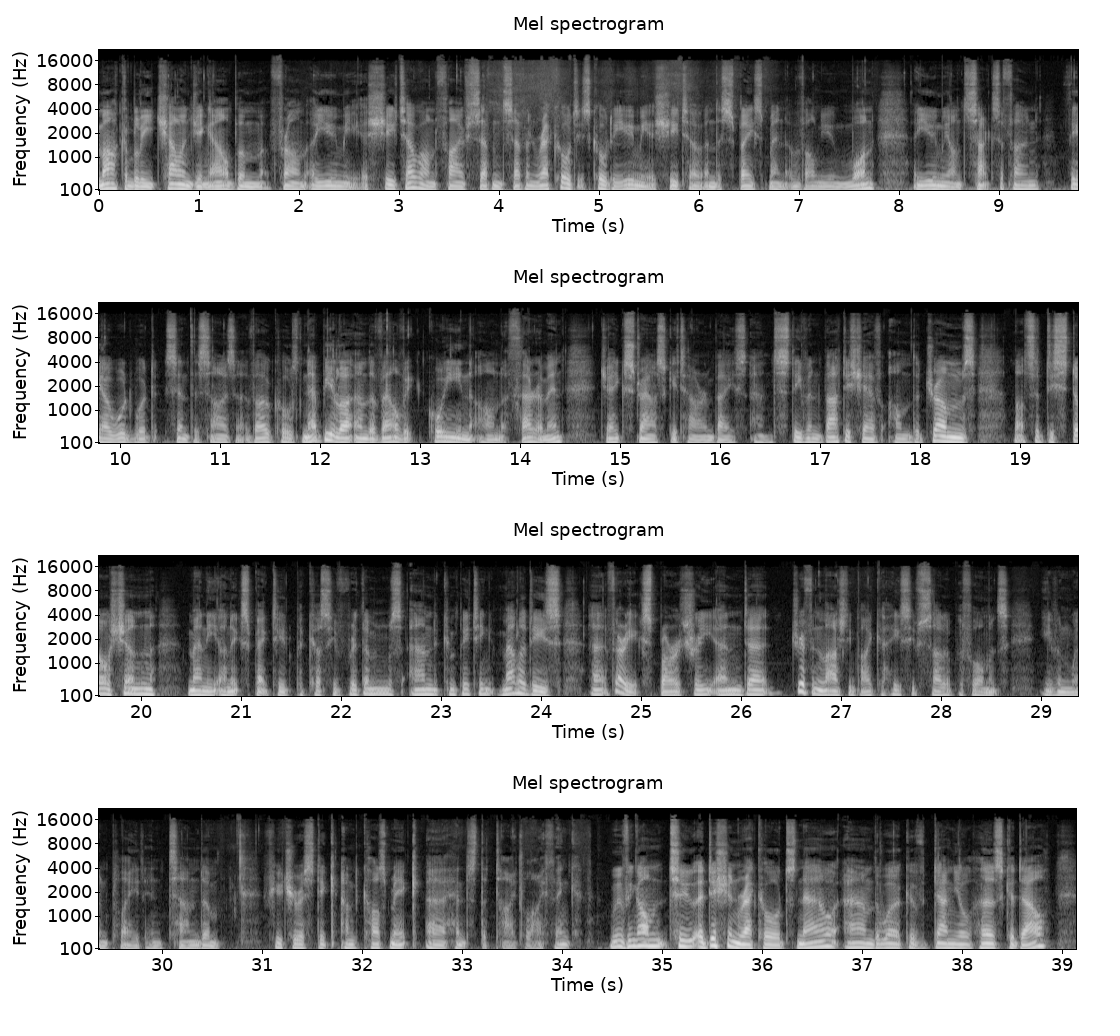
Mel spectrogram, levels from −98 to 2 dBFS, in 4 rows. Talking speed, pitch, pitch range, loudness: 140 wpm, 110 Hz, 100-125 Hz, -22 LUFS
